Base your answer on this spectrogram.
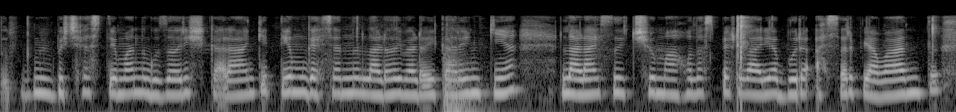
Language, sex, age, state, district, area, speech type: Kashmiri, female, 18-30, Jammu and Kashmir, Kulgam, rural, spontaneous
